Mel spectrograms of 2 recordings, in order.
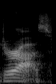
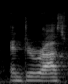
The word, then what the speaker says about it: Duras: The S is pronounced, which is considered kind of crude in the French language. And not just Francophiles, but even French people will sometimes say Duras. And Duras was Duras.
